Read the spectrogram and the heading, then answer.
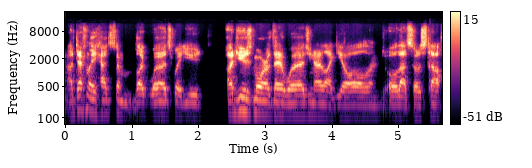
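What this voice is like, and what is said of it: Australian accent. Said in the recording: “lose the Australian accent ... I didn't ever lose my accent.”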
